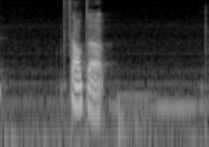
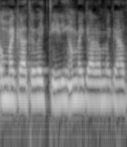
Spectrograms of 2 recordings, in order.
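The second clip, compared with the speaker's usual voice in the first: ordinary delivery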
